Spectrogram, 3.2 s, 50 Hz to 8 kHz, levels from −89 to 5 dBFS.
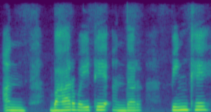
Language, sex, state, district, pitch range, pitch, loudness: Hindi, female, Punjab, Kapurthala, 200-230 Hz, 210 Hz, -17 LUFS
